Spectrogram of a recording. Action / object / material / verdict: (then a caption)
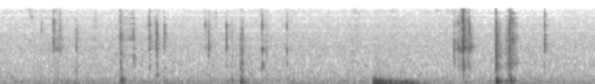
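scrape / soap bar carved with a utility blade / soap / none. A snap-off utility blade scrapes and carves the surface of a solid multicolored confetti soap bar held in the hand. Short, crisp ticking scrapes and clicks come in scattered bursts, with bright high edges and a soft low thump. About two-thirds of the way through, one longer, rougher scrape is the loudest stroke.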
